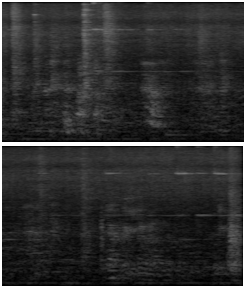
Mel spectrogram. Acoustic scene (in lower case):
cafe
